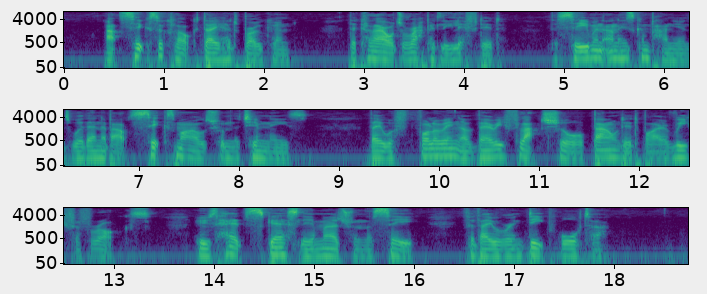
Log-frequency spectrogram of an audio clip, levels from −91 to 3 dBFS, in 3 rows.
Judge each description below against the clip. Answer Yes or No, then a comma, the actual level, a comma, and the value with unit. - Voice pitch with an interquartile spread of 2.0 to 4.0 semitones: Yes, narrow, 2.5 semitones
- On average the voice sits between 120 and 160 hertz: No, very low, 95 Hz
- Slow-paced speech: No, average, 155 wpm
